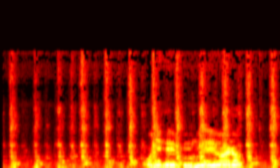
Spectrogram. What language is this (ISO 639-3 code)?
grn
